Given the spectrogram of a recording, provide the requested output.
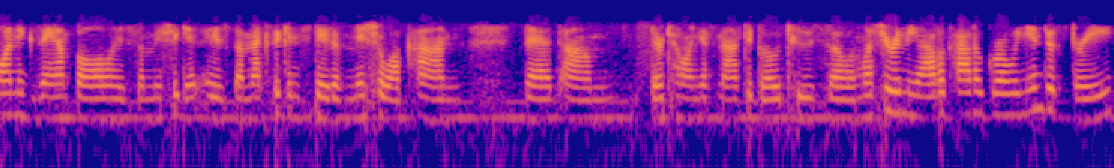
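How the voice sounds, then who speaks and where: A fairly low-pitched woman in a Chicago accent, with monotone, flat intonation. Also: moderate pace. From US Midwest, Chicago. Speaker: government trade official. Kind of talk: business presentation. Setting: teleconference. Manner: halting, many fillers.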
